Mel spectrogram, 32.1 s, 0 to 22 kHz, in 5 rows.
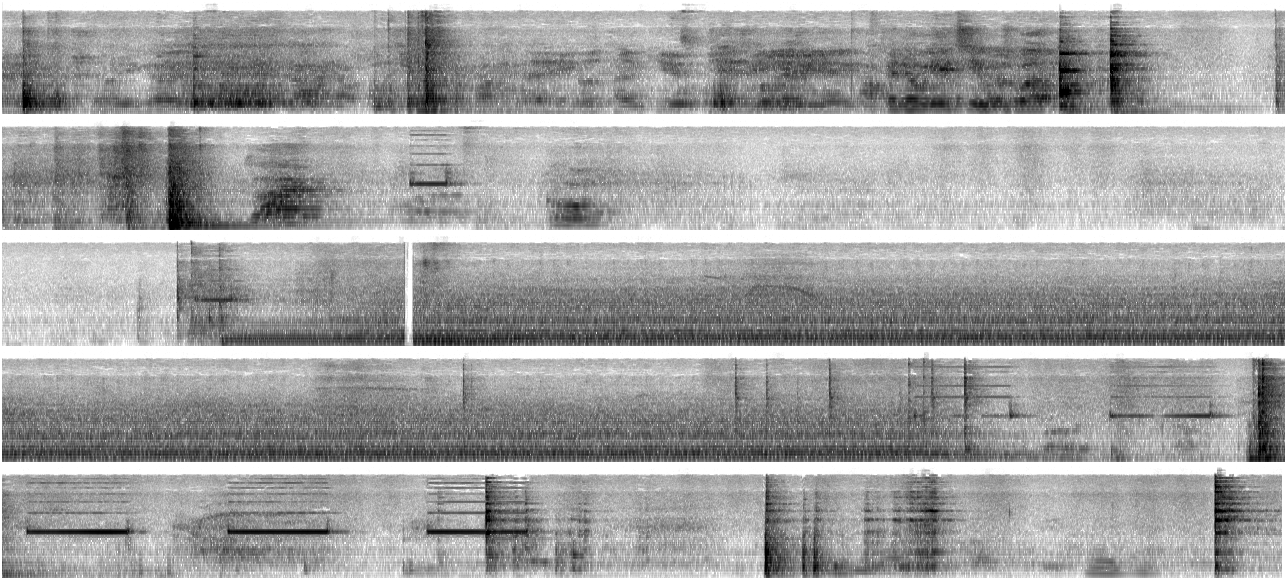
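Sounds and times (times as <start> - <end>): microwave oven humming: 13.8 - 24.4.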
